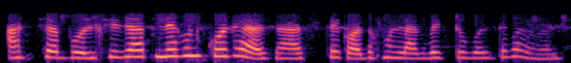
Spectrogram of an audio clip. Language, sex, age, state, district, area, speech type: Bengali, female, 30-45, West Bengal, South 24 Parganas, rural, conversation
